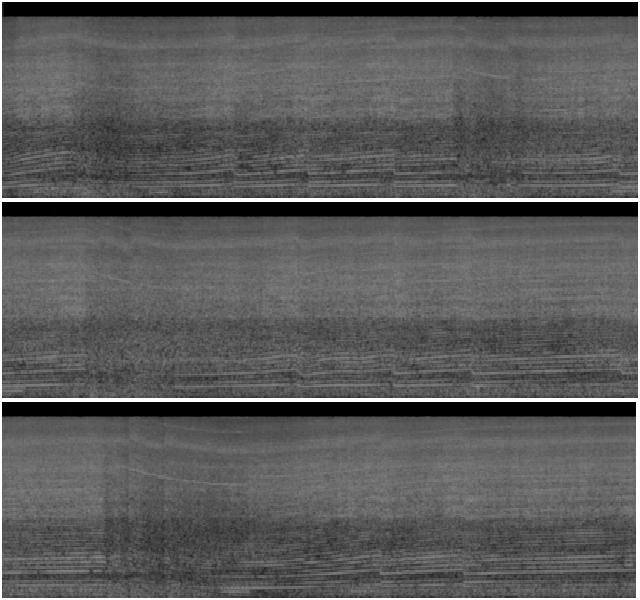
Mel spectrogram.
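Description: A racing car engine screams loudly, rising in pitch through each gear and dropping sharply at every gear change.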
